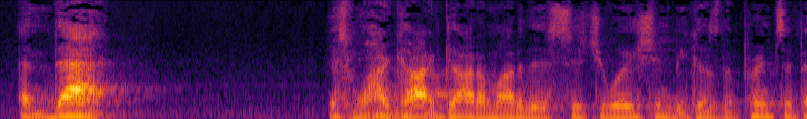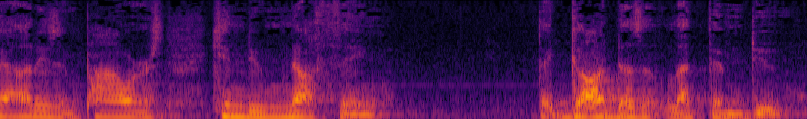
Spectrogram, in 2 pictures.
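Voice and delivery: low, very soft, grave emphasis; hushed preaching. Real, not acted. Preacher explains the powers' limits to congregation, hushed and low. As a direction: drop the voice right down for the weighty point.

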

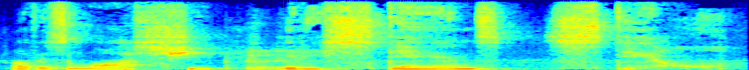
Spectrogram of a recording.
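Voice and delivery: very soft, slow, sinking to a whisper; hushed awe. Real, not acted. Preacher tells congregation God stops for sheep, hushed. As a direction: drop low and slow, let the words hang.

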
